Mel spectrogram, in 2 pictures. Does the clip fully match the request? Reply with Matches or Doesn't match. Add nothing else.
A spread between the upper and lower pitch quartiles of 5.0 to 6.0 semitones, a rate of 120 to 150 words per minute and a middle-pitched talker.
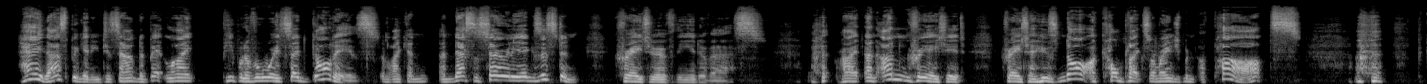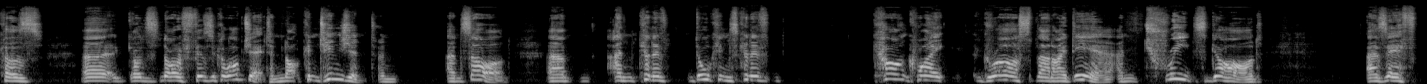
Matches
